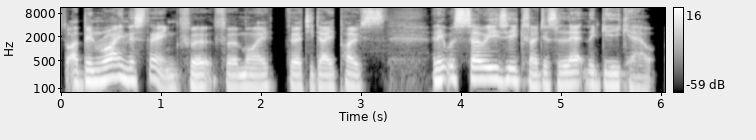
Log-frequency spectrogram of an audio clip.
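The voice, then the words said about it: Excited, enthusiastic delivery. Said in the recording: “Can you hear the excitement in my voice?”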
